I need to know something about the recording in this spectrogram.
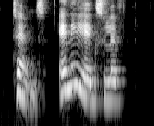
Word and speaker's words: Thames: The letter A is pronounced as A. A as in any, many, said, says, and the river Thames. Any, many, said, says, Thames.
